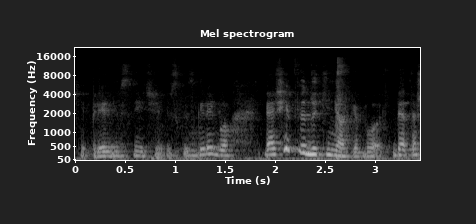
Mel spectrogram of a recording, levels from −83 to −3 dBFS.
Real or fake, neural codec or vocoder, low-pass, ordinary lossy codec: real; none; 14.4 kHz; Opus, 24 kbps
